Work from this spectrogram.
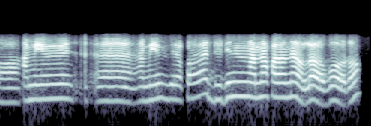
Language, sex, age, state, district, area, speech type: Assamese, female, 45-60, Assam, Morigaon, rural, conversation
